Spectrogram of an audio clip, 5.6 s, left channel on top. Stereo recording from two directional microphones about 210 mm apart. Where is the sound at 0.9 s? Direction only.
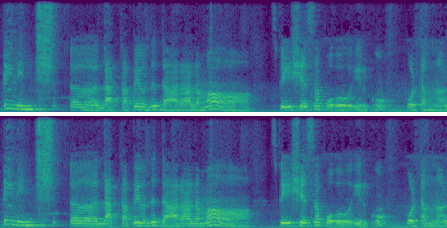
45° right (ahead or behind).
